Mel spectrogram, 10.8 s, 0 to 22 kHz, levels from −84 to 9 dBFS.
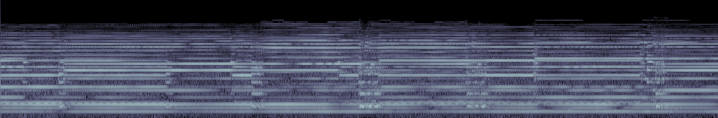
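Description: The audio is likely captured twice, producing a doubled audio track throughout: a dry, full-band copy trails about 1.5 s behind, roughly 5 dB quieter.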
